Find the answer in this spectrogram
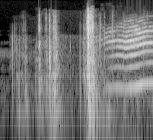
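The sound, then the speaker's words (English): A cat gives a drawn-out, tonal meow, preceded by a few short scuffling bursts of noise. No one speaks. “Oh, it- oh, that's a cat.”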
